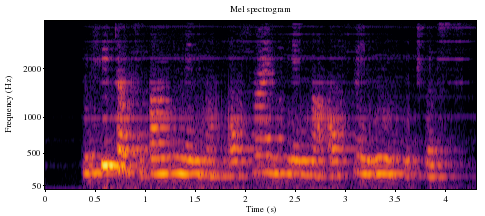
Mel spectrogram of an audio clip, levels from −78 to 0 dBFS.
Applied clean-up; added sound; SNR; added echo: neural separator model SepFormer DNS4.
